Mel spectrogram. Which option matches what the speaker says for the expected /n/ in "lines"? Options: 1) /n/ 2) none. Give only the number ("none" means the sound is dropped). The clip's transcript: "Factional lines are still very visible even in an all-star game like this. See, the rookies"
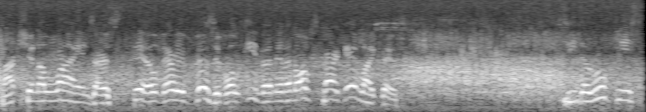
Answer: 1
